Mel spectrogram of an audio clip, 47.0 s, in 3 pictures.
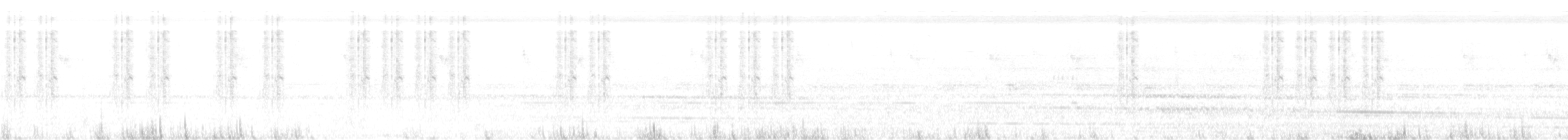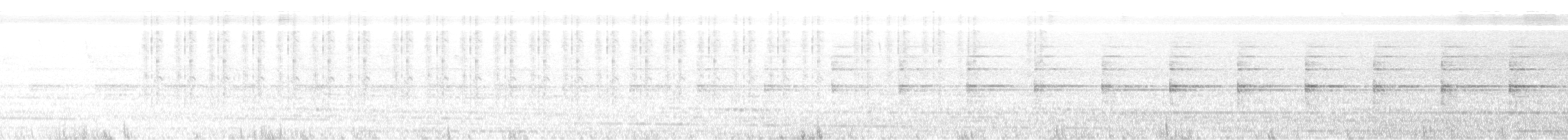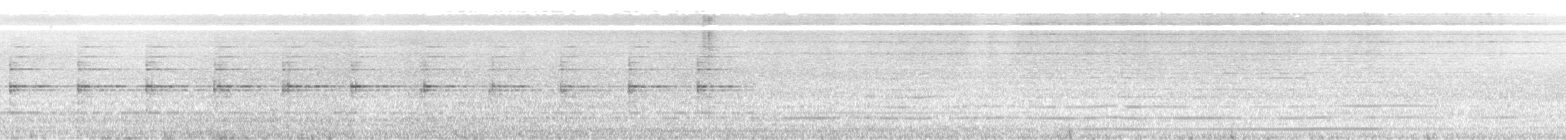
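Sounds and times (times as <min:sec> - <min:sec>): train rolling by: 0:15.8 - 0:47.0
locomotive bell ringing: 0:16.8 - 0:39.4.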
